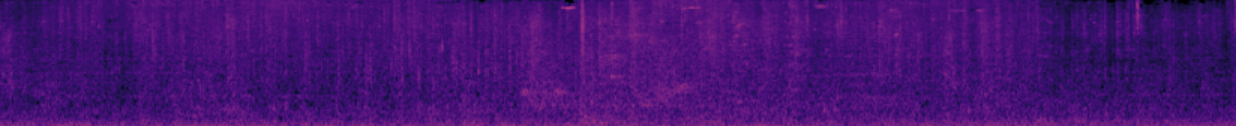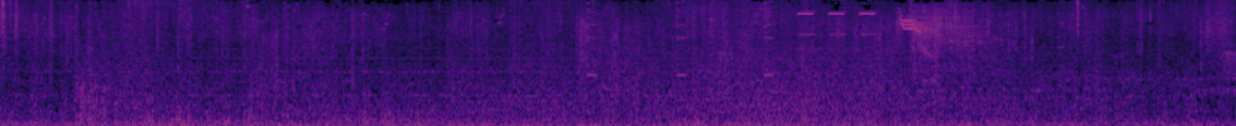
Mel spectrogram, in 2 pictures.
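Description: A vehicle engine rumbles steadily as it drives over rough ground.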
